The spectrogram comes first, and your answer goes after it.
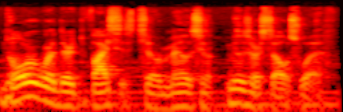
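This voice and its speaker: Man reading game narration, mid-pitched. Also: lively intonation, a little fast, darkish tone, a little hiss or hum. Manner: stumbles over words, rereading phrases. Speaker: let's-player reading aloud. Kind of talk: reading visual novel narration aloud.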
